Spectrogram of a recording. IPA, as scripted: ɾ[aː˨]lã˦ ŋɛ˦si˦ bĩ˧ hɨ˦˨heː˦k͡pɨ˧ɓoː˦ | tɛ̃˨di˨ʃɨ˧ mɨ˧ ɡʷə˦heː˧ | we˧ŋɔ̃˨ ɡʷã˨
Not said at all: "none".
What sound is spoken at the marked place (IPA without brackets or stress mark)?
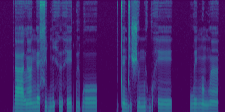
aː˨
